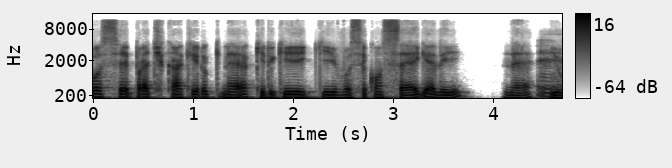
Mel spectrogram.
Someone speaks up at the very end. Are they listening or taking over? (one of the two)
listening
